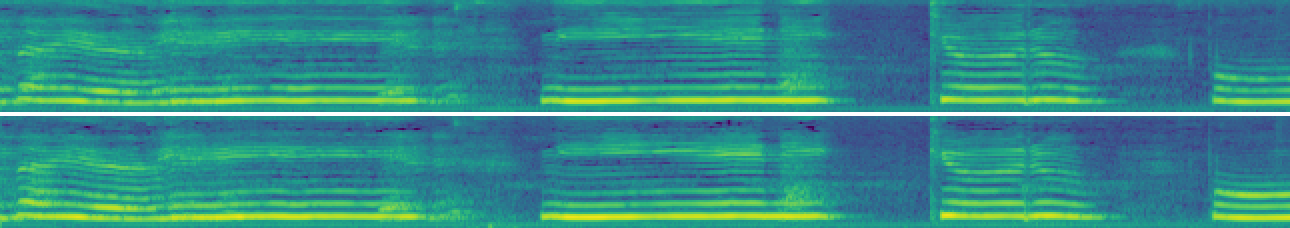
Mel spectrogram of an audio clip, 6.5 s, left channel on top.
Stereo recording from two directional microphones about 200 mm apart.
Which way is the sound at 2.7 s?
15° left (ahead or behind).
